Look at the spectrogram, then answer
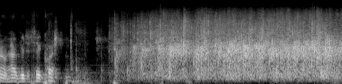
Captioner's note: applause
